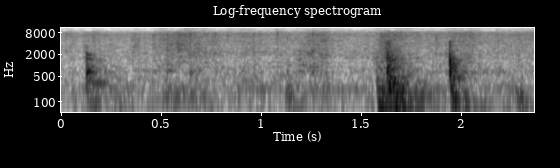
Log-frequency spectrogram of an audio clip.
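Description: Bell peppers and onions sauté in a pan, with a steady sizzle throughout. A few short scrapes and stirs land against it, two of them close together near the end.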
